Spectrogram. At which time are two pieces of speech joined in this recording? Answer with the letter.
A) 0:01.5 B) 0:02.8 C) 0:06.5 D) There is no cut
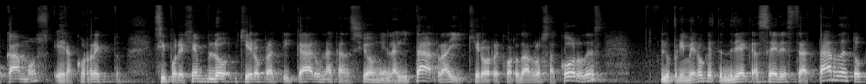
A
